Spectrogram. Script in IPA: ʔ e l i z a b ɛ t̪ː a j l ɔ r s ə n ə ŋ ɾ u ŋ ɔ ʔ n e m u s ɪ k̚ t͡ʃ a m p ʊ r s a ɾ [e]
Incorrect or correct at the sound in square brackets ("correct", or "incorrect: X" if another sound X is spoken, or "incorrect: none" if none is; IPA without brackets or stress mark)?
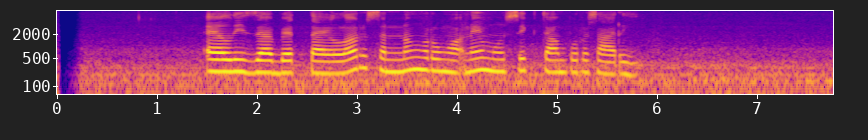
incorrect: i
